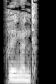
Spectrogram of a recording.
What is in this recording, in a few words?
"ringend", German; adjectives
